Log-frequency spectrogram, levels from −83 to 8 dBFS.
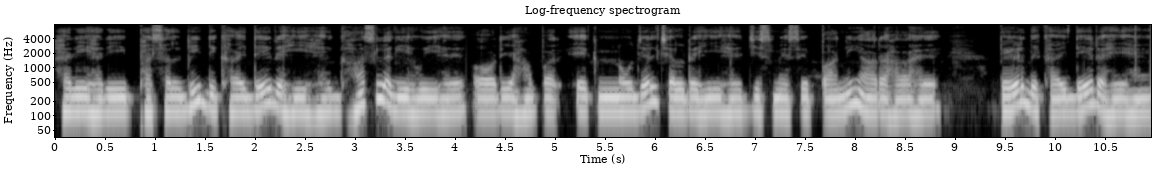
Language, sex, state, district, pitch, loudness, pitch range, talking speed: Hindi, male, Bihar, Gopalganj, 120 Hz, -15 LUFS, 115-125 Hz, 160 wpm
